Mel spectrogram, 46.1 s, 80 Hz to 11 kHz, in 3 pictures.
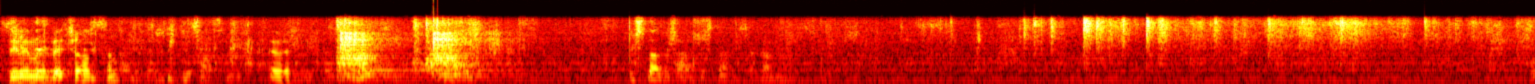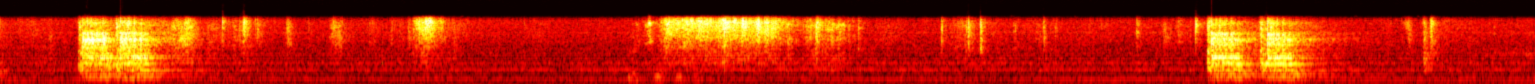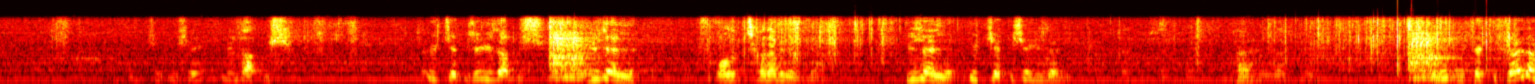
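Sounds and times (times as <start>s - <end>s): hydraulic press humming: 3.4s - 5.4s, 16.1s - 17.6s, 27.4s - 29.0s, 36.0s - 37.4s, 44.7s - 46.0s.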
